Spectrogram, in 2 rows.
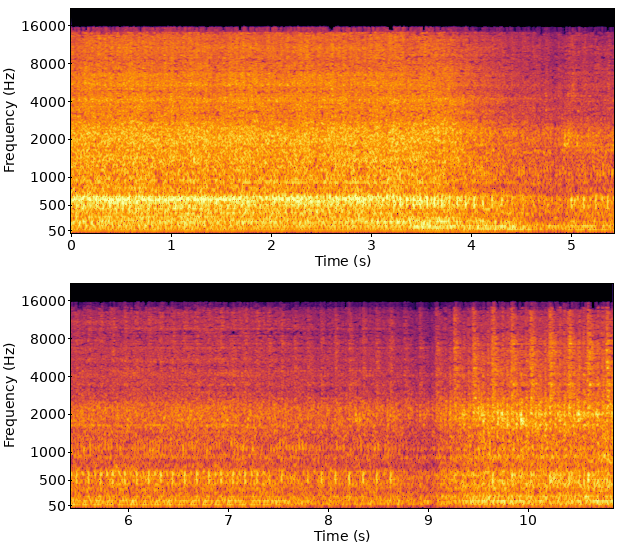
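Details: Massey Ferguson 65 diesel tractor after battery replacement, fast idle during alternator test: steady brisk even clatter, note dropping slightly midway then recovering; voltage reached about 13.2 then settled near 12.9–13, alternator charging; normal fast idle.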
